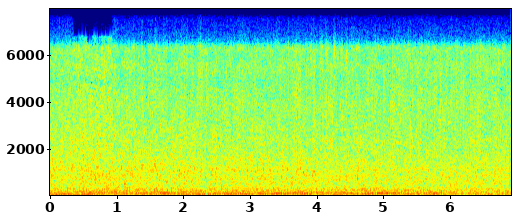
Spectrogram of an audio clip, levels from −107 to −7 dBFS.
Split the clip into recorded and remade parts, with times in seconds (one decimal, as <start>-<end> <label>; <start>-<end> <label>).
0.0-0.6 recorded; 0.6-1.9 remade; 1.9-3.9 recorded; 3.9-4.5 remade; 4.5-6.9 recorded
